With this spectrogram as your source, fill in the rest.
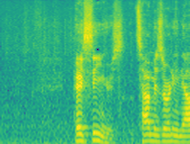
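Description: A second young man speaks calmly close to a microphone.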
